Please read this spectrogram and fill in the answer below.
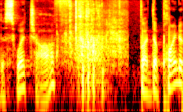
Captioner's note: chainsaw whirring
